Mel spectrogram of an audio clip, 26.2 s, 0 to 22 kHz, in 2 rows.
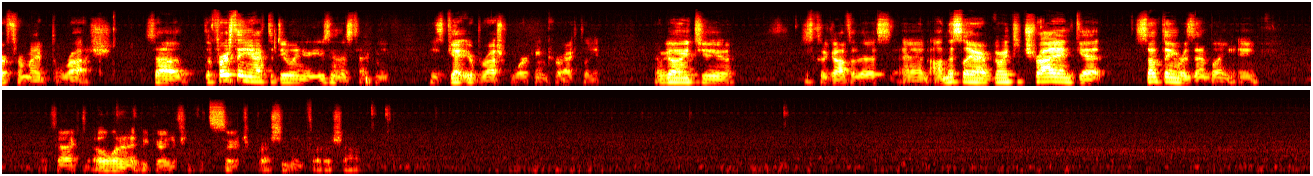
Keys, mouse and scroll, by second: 1.1 b, 1.4 middle click, 8.1 click, 9.0 click, 10.4 click, 11.5 right click, 12.3-13.4 scroll, 14.5 click, 17.0 click, 17.1-18.1 scroll, 18.4-20.2 scroll.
